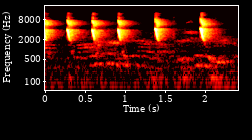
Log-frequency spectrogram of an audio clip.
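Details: Hungry squirrel that keeps visiting a home, calling for food: sharp, high chirps repeated about seven times in two and a half seconds at uneven spacing, with a man's voice speaking just before and after.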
